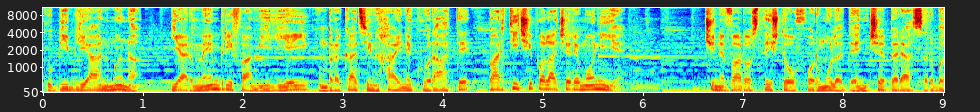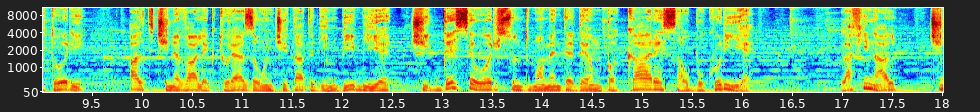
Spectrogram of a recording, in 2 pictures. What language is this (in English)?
Romanian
